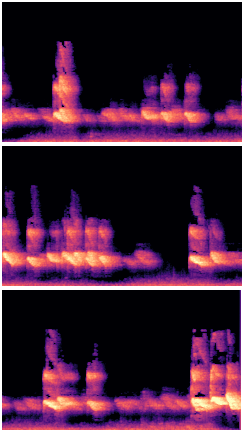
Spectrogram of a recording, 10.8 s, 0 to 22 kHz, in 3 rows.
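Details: Oriental white-eye opening its song (02052022) with bursts of high, chattering twitters separated by short pauses, ending in a louder, denser flourish. Soft low background rumble.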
